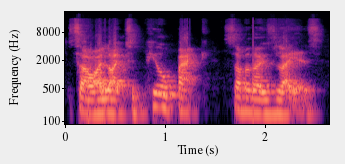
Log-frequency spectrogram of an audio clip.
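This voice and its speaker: A woman's voice: low voice, fairly even intonation, measured pace, creaky, fairly bright tone. A woman hosting a casual chat show, chatty and prone to repeating her words. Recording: echoey room.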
